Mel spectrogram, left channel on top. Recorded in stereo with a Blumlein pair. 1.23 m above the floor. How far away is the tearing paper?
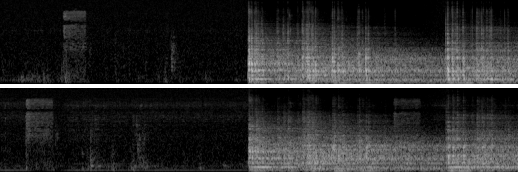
About 1.6 m.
